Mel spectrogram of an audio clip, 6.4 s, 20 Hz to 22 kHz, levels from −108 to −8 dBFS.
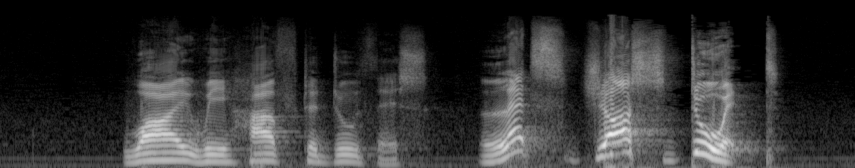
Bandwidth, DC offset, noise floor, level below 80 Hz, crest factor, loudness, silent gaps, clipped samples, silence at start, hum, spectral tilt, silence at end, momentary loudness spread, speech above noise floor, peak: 13 kHz; under 0.1%; -78 dBFS; -66 dBFS; 18 dB; -29 LUFS; none; under 0.1%; 0.95 s; none; -5 dB/octave; 0.6 s; 21 LU; 48 dB; -12 dBFS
